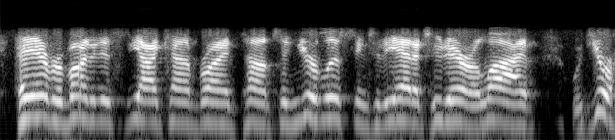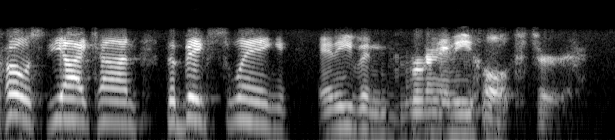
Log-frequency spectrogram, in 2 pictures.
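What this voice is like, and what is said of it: Wrestling ring announcer voice. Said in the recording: “do it in your best ring voice”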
